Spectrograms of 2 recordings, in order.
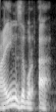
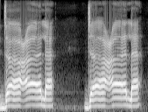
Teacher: আইনের উচ্চারণ হলকের মধ্যখান থেকে উচ্চারণ করতে হবে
